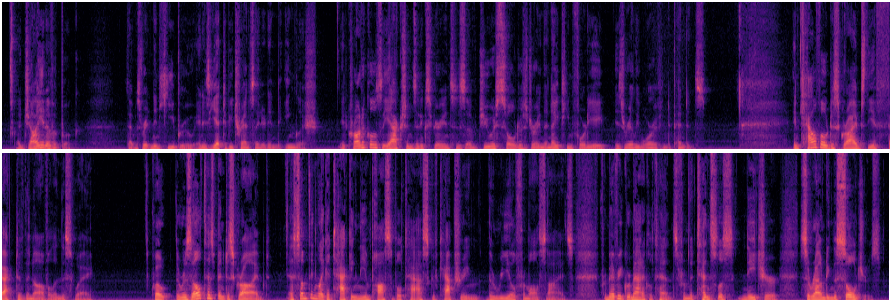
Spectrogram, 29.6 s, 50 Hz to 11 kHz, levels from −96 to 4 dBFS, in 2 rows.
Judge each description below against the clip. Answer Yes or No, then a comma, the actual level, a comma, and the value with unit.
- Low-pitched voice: Yes, low, 120 Hz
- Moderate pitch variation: Yes, average, 3.3 semitones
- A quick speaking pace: No, average, 155 wpm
